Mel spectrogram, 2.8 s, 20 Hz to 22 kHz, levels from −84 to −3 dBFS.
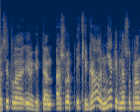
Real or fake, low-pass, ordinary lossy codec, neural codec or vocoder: fake; 14.4 kHz; MP3, 96 kbps; vocoder, 44.1 kHz, 128 mel bands, Pupu-Vocoder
